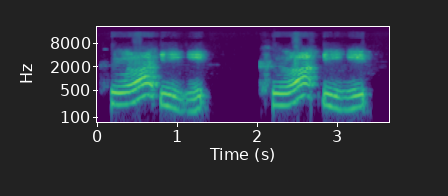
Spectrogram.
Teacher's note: when we put them together, we should change the first one into second tone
